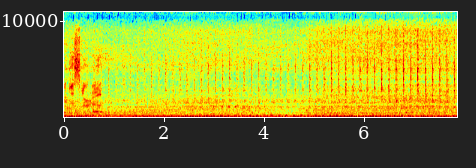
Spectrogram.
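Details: 1999 Ford F-250 V10 (VIN S) idling after leaking spark plugs were fixed. A light, fairly even tick at three to four per second comes and goes; cause not found, so the oil pan was removed for a bearing check.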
